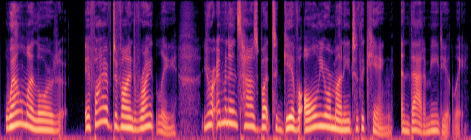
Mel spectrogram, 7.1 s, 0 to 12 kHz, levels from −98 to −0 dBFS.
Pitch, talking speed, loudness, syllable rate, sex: 200 Hz, 195 wpm, -19 LUFS, 5.5 syllables/s, female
